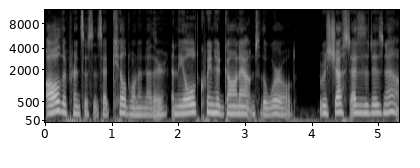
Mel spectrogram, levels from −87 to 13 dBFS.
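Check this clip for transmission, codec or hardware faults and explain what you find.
No faults found in this clip.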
